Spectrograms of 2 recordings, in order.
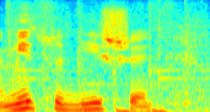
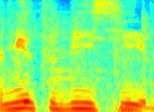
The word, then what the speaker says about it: Mitsubishi: публике дышит вот видишь написано mitsubishi хотя правильно читается mitsubishi по-японски движок японский может быть так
